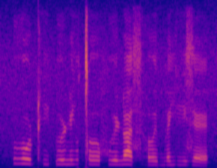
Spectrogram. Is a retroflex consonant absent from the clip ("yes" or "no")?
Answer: no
